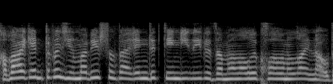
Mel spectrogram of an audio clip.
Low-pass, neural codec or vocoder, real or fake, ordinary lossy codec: 7.2 kHz; codec, 16 kHz, 0.5 kbps, FunCodec, trained on LibriTTS, 25 frames a second; fake; none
